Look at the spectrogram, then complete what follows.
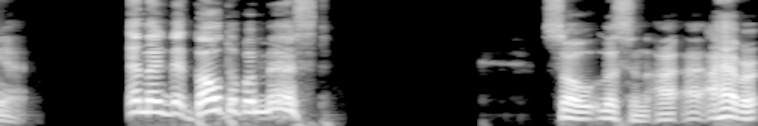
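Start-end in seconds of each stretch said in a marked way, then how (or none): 0.9-2.2 much higher and louder, incredulous; exasperated outburst. Real, not acted. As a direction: blurt it out in disbelief. Indignant point about missed shots.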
